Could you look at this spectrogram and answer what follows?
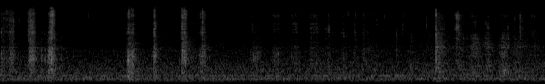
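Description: Fillet knife slicing a Chinook salmon fillet off the bone, with faint, irregular clicks and ticks as the blade works along the bones.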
